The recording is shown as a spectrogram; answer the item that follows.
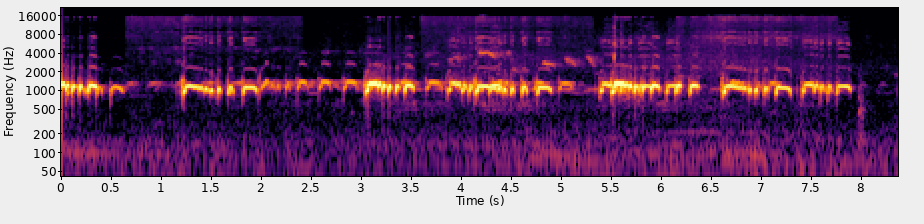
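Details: Zebra dove (perkutut) song for training and luring birds: bouts of fast looping coo notes in phrases of four to six, repeated with brief gaps.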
